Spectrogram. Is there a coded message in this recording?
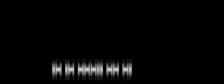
Yes: Morse code from 0.5 to 1.3 s, heard as a keyed tone, about 75 wpm, 700 Hz. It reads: AA8MN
